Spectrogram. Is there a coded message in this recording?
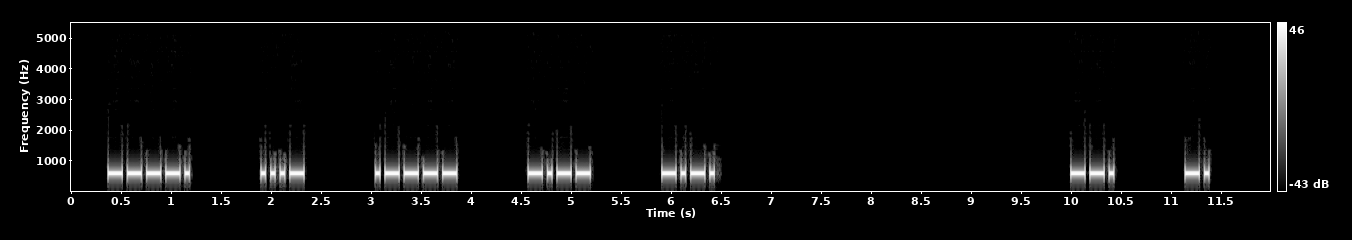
Yes: Morse code from 0.4 to 11.4 s, heard as a keyed tone, about 25 wpm, spaced as for 10 wpm, 590 Hz. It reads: 9V1YC GN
